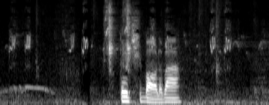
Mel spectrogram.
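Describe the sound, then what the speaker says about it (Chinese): Magpies give short, sharp chirps close by, mixed with a brief cooing or squawking call, while a person speaks over them. "几只喜鹊正在撕心裂肺的叫嘞"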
